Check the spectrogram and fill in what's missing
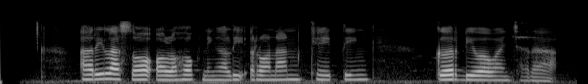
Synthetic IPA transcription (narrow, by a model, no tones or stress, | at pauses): ʔaɾilasɔʔɔlɔɦɔk̚niŋalirɔnankʰejt̪iŋkɨrdiwawaɲt͡ʃaɾa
